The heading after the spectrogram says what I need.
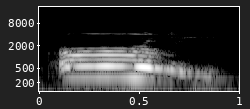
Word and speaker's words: early: And do you hear the first sound in early? We hear the Kind of tricky. The E was silent, wasn't it?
